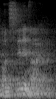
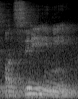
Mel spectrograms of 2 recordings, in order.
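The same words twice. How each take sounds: First: Oncidiinae ending in "nye"; old mispronunciation. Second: Oncidiini ending in a slow "ee-nee"; corrected pronunciation. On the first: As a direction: say Oncidiinae with an "eye" sound at the end. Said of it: "I used to pronounce it". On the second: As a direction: say Oncidiini slowly, with "nee" at the end. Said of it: "It's Oncidiini". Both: Shown as a demonstration.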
